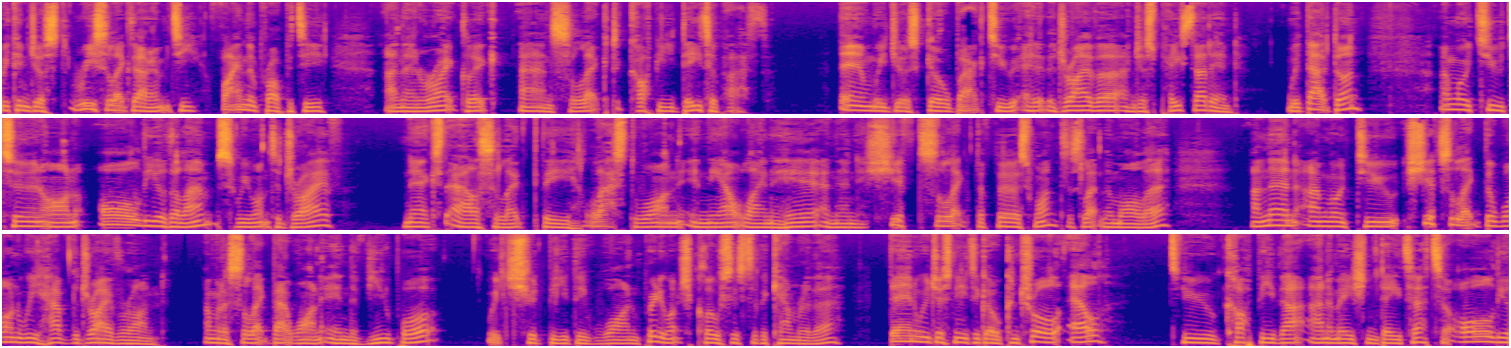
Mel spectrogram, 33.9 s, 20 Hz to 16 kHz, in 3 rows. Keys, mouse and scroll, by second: 3.2 right click, 6.6 click, 7.4 right click, 12.2 click, 12.4 click, 12.8 click, 12.9 click, 13.1 click, 13.2 click, 13.3-14.3 scroll down 4, 13.8 click, 16.1 click, 17.1-18.3 scroll up 6, 18.4 shift+click, 19.1 scroll down 4, 19.6 shift+click, 20.2-20.7 scroll down 4, 22.9 shift+click, 24.3 shift+click, 27.6 shift+middle click, 28.4-28.8 scroll down 1, 29.0 shift+middle click, 30.3 ctrl+l.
